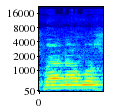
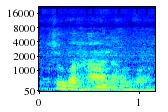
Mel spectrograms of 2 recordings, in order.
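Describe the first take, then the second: First: It is repeated in a forced, pushing way. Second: It is said calmly and with deep feeling. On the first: The speaker is trying to force a feeling. The speaker calls it wrong. "Itu memaksa-maksakan untuk hati" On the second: The heart is truly moved by what was seen. The speaker calls it right. "kita saksikan dengan kerohanian yang dalam"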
